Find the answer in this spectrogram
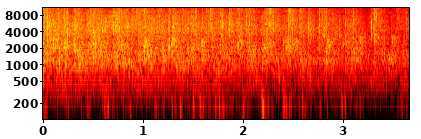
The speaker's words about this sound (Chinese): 但是我觉得徐老师讲那么辛苦啊，他讲得很精彩，他解说也很多大家可能平时没有注意到的观点，先给徐老师一点掌声吧， 谢谢。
